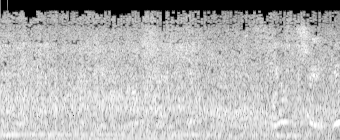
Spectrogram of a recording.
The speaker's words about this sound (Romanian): La gara auto din centrul capitalei, la ora amiezii, mai multe microbuze și doar câteva autobuze își așteptau călătorii. Autocarul de pe ruta Chișinău-Puhoi-Varatic, în care am urcat și eu, urma să pornească în câteva minute.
